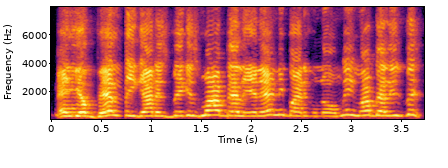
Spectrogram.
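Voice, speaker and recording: Jamaican male podcast co-host, higher-pitched voice, playful storyteller who acts out what people said. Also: fast. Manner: animated storyteller, joking, acts out quotes. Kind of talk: casual chat.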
